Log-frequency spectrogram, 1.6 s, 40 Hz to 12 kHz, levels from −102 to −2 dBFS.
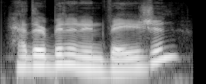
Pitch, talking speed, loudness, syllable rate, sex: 145 Hz, 195 wpm, -16 LUFS, 6.8 syllables/s, male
